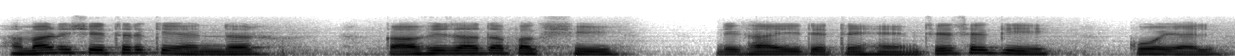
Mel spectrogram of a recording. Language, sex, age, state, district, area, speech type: Hindi, male, 18-30, Madhya Pradesh, Jabalpur, urban, spontaneous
